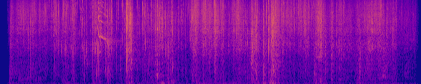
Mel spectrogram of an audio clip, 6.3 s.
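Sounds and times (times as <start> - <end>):
plastic packaging handling: 0.1 - 6.3.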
